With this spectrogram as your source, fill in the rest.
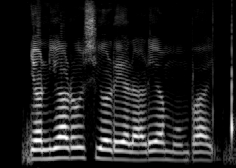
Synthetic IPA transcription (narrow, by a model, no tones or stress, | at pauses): ɲɔniaɾoʃioɾeaɾaɾeamumbaḭ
